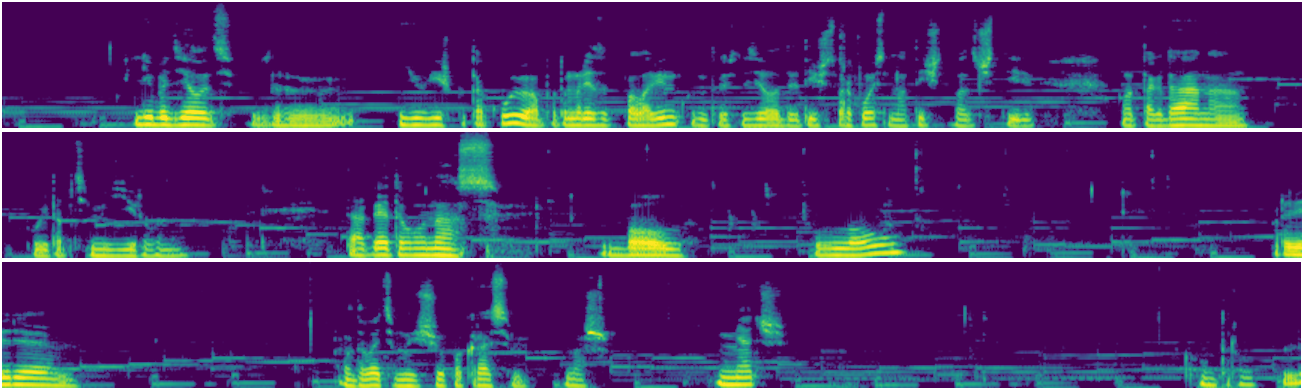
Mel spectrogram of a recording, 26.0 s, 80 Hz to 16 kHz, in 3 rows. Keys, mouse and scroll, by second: 0.4-0.8 middle drag, 0.8 Tab, 1.2 Tab, 1.6 click, 8.3-9.7 middle drag, 9.7 click, 10.2-11.4 middle drag, 11.4-15.6 drag, 15.6 l, 16.3 click, 18.6 click, 18.8 scroll up 2, 19.7 click, 20.9 g, 22.3 shift+h, 22.8 Tab, 22.9 middle click, 23.1 scroll up 1, 23.6 3, 23.8 middle click, 24.0 scroll up 4, 25.8 ctrl+KP_Add.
